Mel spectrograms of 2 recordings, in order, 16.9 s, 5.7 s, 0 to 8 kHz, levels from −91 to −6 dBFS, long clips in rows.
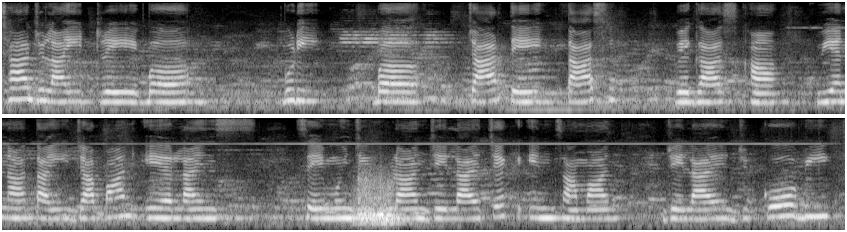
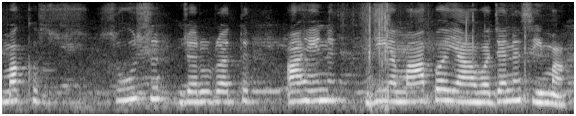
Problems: constant background noise, echo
